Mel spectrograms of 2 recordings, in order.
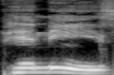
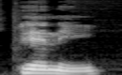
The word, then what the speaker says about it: Penny: It's not pennies, it's penny.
